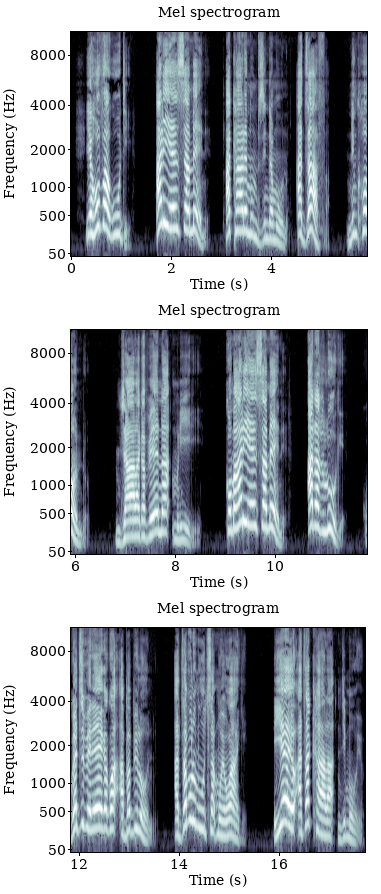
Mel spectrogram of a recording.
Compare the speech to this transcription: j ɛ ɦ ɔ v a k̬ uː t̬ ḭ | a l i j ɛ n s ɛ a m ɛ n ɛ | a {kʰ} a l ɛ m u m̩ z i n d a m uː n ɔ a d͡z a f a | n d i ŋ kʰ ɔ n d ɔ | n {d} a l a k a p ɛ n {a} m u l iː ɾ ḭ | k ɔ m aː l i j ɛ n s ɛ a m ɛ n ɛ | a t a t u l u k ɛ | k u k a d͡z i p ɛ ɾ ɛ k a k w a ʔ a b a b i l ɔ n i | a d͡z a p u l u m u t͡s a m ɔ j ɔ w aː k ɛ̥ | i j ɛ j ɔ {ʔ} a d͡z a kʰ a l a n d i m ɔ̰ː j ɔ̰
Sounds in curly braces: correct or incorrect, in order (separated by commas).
correct, incorrect, correct, correct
